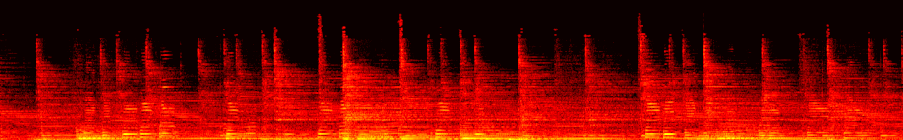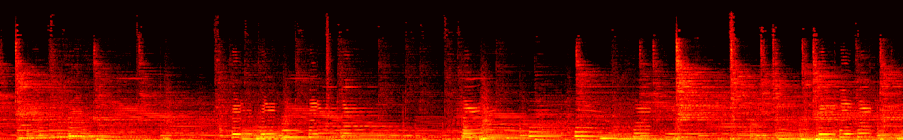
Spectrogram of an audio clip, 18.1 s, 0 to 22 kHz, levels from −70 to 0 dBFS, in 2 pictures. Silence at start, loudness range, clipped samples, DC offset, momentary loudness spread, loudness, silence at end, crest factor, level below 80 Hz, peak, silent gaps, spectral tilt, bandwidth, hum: 0 s; 3 LU; under 0.1%; under 0.1%; 8 LU; -25 LUFS; 0 s; 20 dB; -38 dBFS; -6 dBFS; none; -4 dB/octave; 19 kHz; none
